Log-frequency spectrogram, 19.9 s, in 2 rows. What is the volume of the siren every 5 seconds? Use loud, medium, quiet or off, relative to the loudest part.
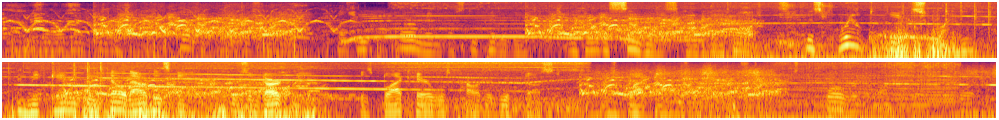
loud, medium, loud, medium.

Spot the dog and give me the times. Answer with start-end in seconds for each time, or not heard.
0.9-3.1, 5.2-7.7, 10.6-13.2, 15.7-17.9.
